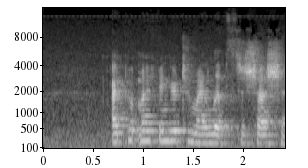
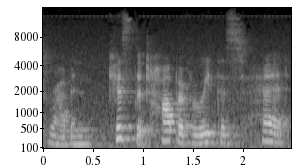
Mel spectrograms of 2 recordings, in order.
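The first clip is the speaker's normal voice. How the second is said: usual speaking voice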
